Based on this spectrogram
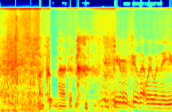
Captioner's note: laughs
